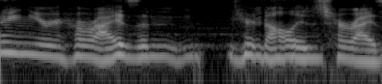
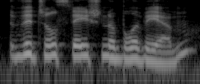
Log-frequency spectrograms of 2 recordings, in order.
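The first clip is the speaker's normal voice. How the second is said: usual speaking voice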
